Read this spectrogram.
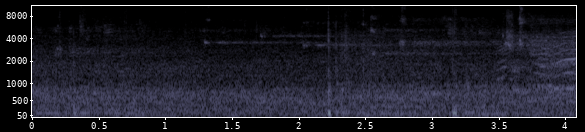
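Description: A volleyball bounces on the floor.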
